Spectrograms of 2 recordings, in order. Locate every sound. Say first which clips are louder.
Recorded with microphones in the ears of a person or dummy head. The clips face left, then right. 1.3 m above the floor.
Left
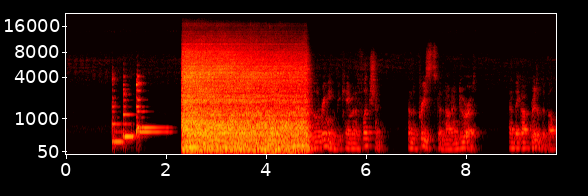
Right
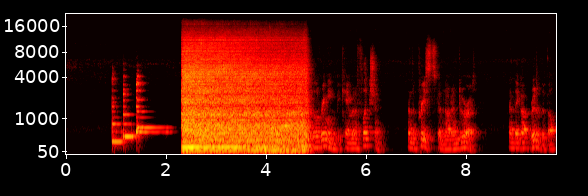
0.9 s a ringtone: right 3 dB; 25° right (ahead or behind), 0.5 m
2.3 s hammering: even; 25° right (ahead or behind), 2.0 m
4.9 s a man speaking: right 4 dB; 60° right (ahead or behind), 1.2 m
